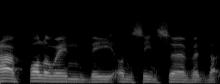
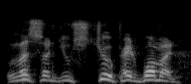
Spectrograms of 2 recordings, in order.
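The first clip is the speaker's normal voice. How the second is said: loud, higher-pitched angry order; intimidating anger; 6 semitones higher, 5 dB louder than usual. Acted. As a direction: berate her to get the point across. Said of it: "I know it's gonna sound horrible".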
